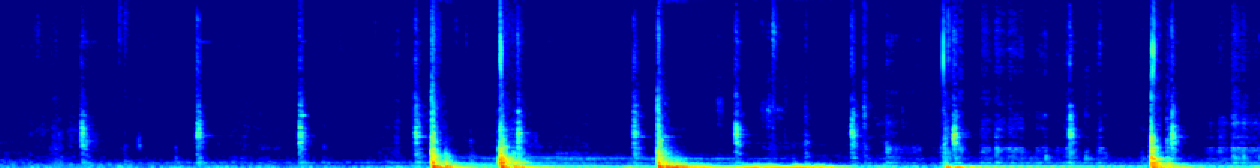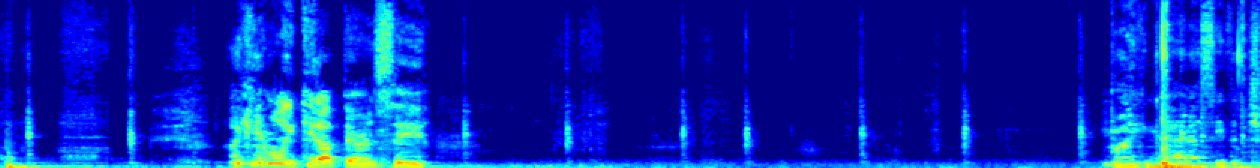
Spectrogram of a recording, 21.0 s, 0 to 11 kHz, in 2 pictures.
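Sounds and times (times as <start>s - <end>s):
clock ticking: 0.0s - 0.8s, 1.5s - 21.0s
knocks inside clock case: 9.6s - 10.0s.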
